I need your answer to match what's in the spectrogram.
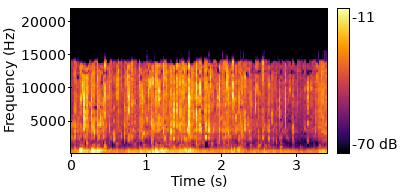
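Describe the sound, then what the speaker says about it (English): A washcloth being wetted under a running tap at a sink, with continuous close splashing water and dripping. "So I'm going to wet my rag."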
